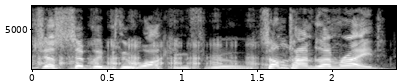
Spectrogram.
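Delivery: high, bright mock cheer; mock triumphant. Partner teasing her, answering himself in a high mock cheer. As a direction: squeal it like a proud silly victory. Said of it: "you walk into automatic doors".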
